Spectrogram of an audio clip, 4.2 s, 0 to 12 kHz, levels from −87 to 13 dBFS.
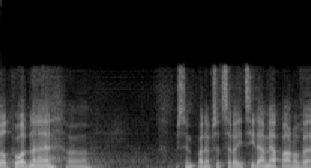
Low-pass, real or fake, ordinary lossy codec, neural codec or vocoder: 7.2 kHz; fake; AAC, 64 kbps; codec, 16 kHz, 0.3 kbps, FocalCodec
